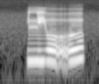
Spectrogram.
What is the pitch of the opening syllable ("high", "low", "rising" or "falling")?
low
